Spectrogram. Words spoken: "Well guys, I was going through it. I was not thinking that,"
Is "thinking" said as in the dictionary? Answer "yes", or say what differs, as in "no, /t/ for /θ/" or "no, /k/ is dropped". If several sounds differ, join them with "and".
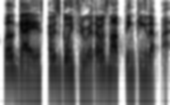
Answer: yes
